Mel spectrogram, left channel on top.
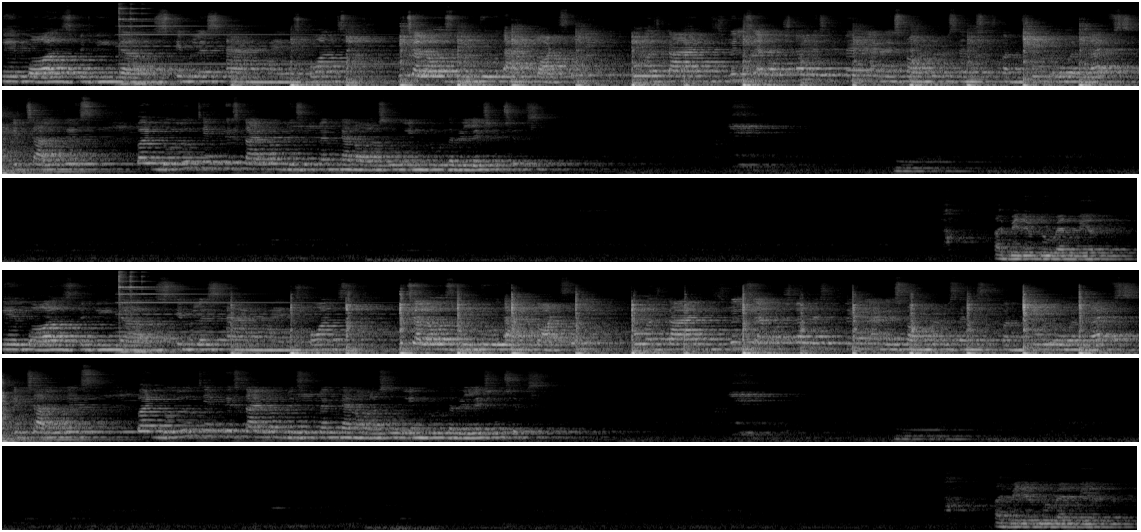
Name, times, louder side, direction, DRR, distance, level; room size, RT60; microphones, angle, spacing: voice 1, 0.0-3.4 4.0-6.0 6.3-16.7 18.6-19.1, right 1 dB, 40° left, -4 dB, 1.8 m, -32 dB
Clock, 1.1-10.5, right 4 dB, 15° right, 0.3 m, -43 dB
sound 1, 2.3-2.4 2.9-3.1 3.4-3.6 4.0-4.1 4.5-4.7 5.1-5.2 5.7-5.9 6.3-6.5 6.8-7.0 7.4-7.6 8.0-8.1 8.5-8.7 9.1-9.3 9.6-9.8 10.2-10.5 10.8-10.9 11.4-11.5, right 2 dB, 55° right, 0.9 m, -27 dB
voice 2, 20.3-20.8 32.1-32.3 32.7-33.7, left 3 dB, 75° left, 0 dB, 0.7 m, -37 dB
8.4 x 6.4 x 4.2 m, 2.2 s
head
